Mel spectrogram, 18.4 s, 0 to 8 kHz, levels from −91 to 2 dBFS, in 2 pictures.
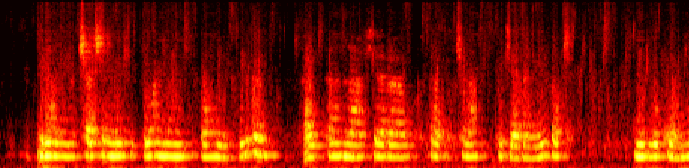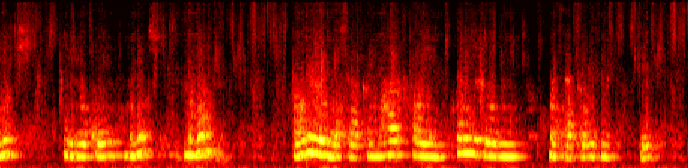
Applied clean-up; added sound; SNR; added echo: neural separator model SepFormer DNS4.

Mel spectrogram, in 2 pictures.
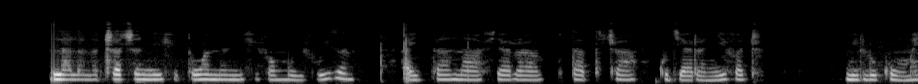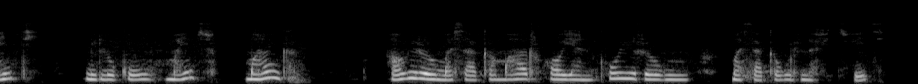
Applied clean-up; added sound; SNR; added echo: none; none; none; none.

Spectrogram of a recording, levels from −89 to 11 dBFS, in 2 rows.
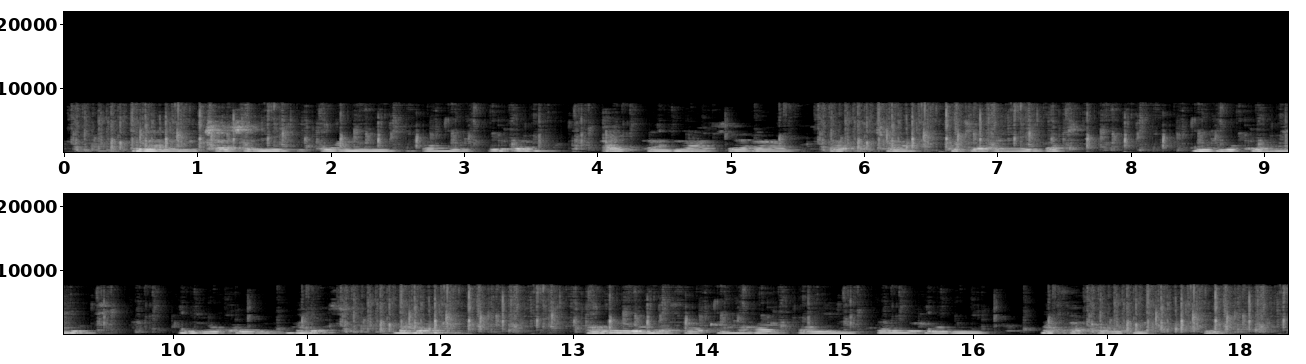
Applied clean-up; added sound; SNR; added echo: classical method WPE with log-MMSE.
